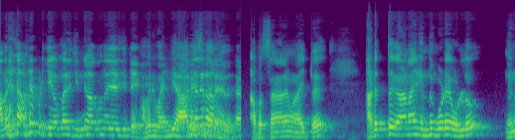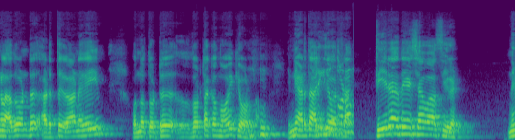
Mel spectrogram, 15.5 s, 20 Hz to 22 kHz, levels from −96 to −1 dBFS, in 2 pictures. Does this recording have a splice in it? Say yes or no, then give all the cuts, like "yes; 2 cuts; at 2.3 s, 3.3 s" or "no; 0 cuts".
yes; 2 cuts; at 3.6 s, 13.1 s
